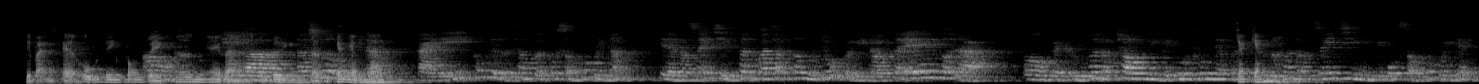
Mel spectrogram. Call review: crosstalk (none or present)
present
